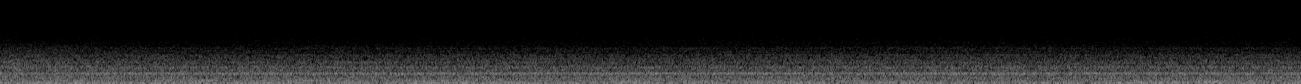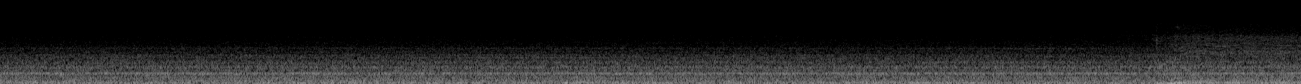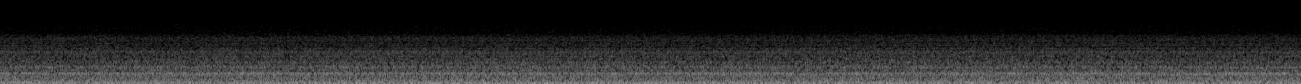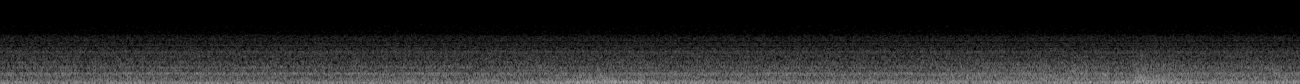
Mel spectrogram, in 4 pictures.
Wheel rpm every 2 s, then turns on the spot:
0, 0, 0, 0, 0, 0, 0, 0, 0, 0, 0, 0, 0, 0, 0, 0, 0, 0, 0, 0, 0, 0, 0, 0, 0, 0.
none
